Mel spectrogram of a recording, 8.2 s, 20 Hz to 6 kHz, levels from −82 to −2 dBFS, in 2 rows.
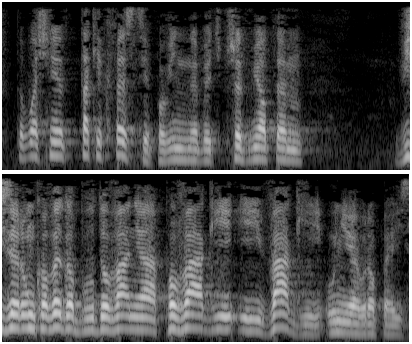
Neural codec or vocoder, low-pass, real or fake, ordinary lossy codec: none; 5.4 kHz; real; none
